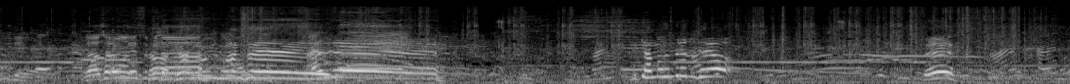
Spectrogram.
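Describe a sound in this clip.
A group of men and women shout together in loud cheers.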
